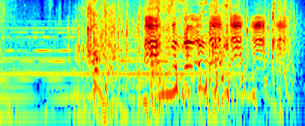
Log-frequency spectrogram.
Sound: laughing

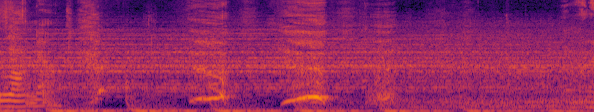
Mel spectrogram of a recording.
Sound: light dramatic music; Solomon gasping

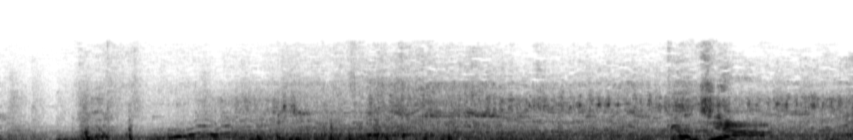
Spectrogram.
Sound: toy hauler moving

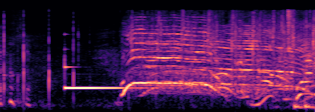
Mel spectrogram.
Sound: cheering

